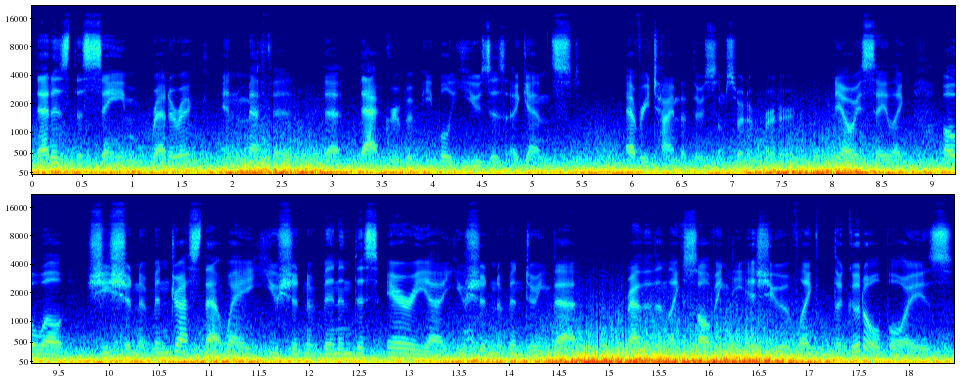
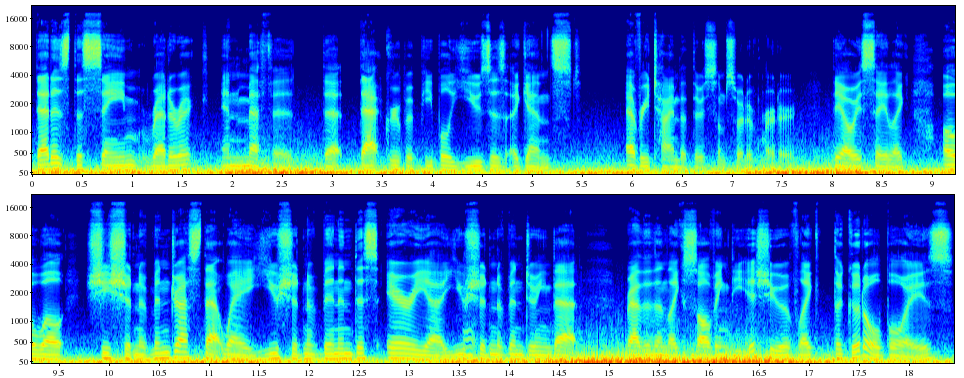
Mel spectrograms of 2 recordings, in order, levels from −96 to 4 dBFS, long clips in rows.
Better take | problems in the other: second | wind noise on the microphone; heavy; 4 dB above the speech; occasional gusts in the second

